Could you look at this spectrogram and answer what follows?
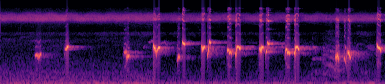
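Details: Sooty-headed bulbul in the morning, singing ropel-style song: a few spaced liquid whistles at first, then a quicker string of slurred, warbling notes. A constant high hiss lies underneath.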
